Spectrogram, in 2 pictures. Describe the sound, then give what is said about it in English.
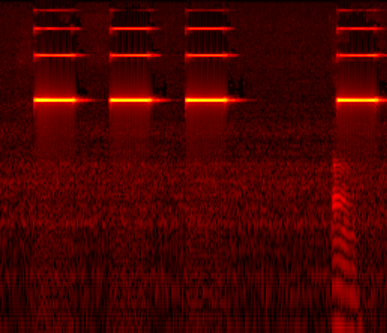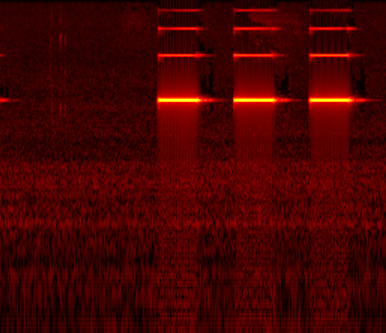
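A smoke alarm sounds loud, piercing beeps in a repeating pattern of three evenly spaced blasts, pausing between rounds, with a brief low thump partway through and no talking. “Sorry again about the smoke alarm.”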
